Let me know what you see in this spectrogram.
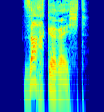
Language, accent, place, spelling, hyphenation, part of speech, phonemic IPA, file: German, Germany, Berlin, sachgerecht, sach‧ge‧recht, adjective, /ˈzaxɡəˌʁɛçt/, De-sachgerecht.ogg
- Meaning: proper, appropriate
